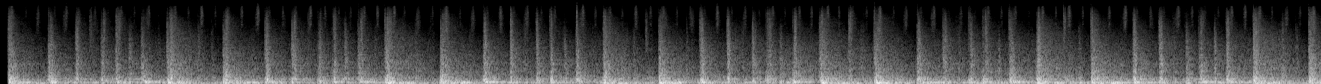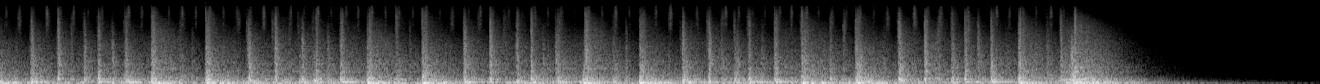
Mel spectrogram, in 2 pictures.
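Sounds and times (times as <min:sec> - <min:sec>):
hybrid drums: 0:00.1 - 0:25.2.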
